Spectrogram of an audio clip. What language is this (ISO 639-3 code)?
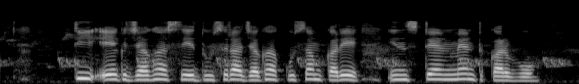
mag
